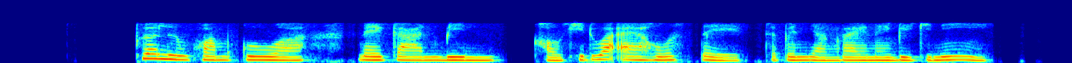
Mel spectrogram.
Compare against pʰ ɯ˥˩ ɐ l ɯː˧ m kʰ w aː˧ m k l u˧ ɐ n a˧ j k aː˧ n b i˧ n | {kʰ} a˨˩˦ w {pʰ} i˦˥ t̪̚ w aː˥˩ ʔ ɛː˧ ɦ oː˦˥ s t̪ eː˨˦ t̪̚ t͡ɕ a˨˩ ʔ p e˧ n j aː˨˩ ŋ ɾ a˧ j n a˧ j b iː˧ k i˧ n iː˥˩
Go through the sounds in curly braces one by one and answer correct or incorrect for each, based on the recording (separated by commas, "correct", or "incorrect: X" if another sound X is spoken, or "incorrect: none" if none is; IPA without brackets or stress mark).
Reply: correct, incorrect: kʰ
